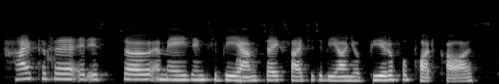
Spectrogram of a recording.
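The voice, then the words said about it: South African accent. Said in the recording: “I love your accent, for that's a definite. I absolutely love your South African accent.”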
